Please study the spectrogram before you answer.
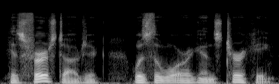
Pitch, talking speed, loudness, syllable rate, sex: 85 Hz, 170 wpm, -19 LUFS, 4.8 syllables/s, male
